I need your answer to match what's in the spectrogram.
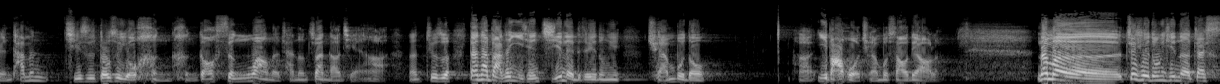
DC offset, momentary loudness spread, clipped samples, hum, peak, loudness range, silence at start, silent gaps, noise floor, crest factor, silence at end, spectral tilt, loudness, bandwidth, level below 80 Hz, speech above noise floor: under 0.1%; 17 LU; under 0.1%; none; -6 dBFS; 7 LU; 0 s; none; -59 dBFS; 16 dB; 0 s; -2 dB/octave; -20 LUFS; 12.5 kHz; -62 dBFS; 38 dB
